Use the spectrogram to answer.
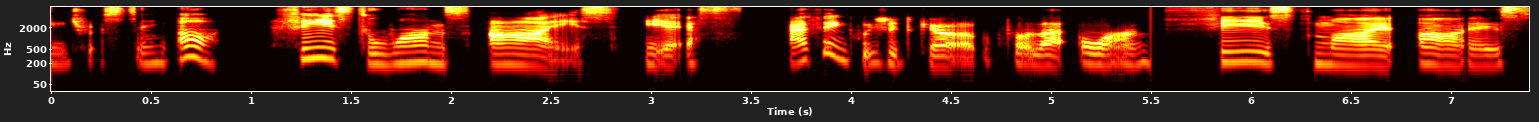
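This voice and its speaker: A woman with a non-native accent. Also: dry, close sound with no echo. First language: not English. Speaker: writing YouTuber. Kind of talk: casual tutorial reading aloud own writing. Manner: halting, thinking aloud.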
